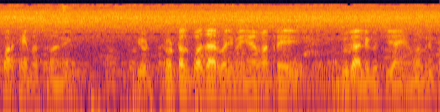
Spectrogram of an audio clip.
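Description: Men talking in Nepali over a steady high hiss.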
